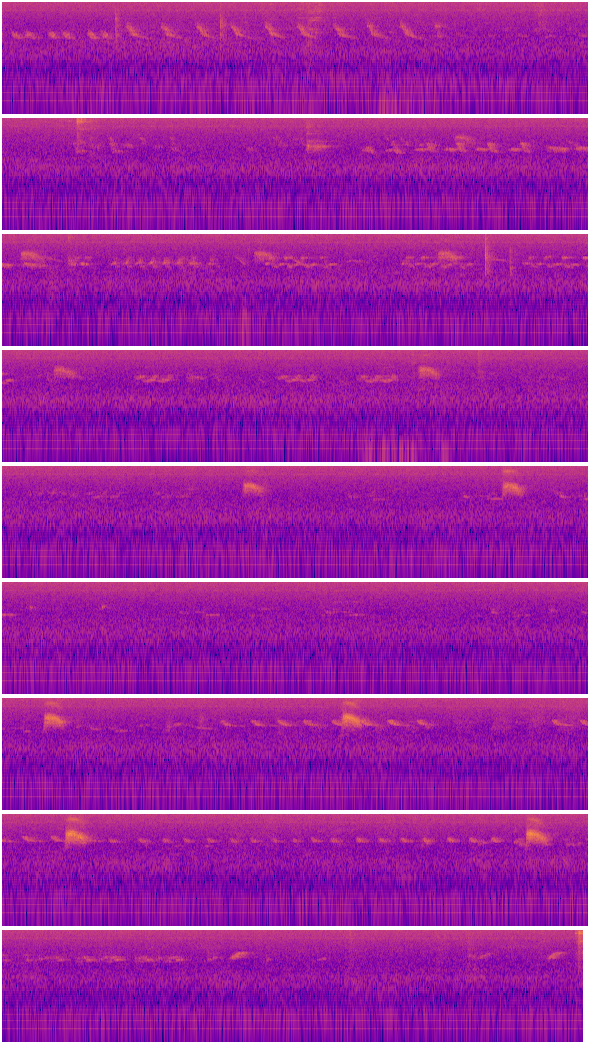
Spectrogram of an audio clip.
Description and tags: Out on the patio recording with a laptop and USB microphone. Look, it's a bird! I mean, listen, it's a bird!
